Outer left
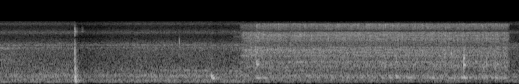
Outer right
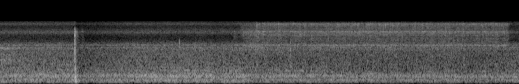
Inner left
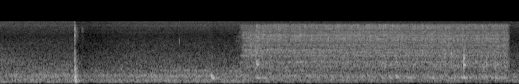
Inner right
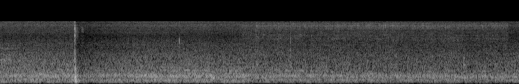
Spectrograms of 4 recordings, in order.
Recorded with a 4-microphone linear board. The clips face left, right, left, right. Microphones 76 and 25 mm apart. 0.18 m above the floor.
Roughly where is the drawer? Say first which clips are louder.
Outer left 6 dB, inner left 5 dB; centre.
